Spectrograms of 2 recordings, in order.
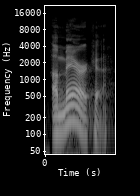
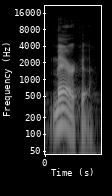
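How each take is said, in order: First: The first vowel is kept as a schwa. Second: The first vowel is dropped entirely. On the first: The speaker calls it right. "getting the schwa in the beginning" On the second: The speaker calls it wrong. "now these people will just say America"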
